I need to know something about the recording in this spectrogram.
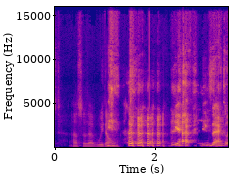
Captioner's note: both laughing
